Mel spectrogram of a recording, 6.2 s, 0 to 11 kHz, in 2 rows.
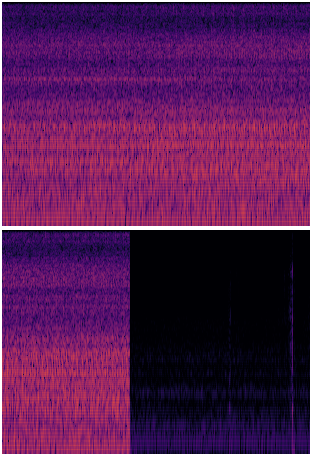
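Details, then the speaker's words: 2010 Audi A4 2.0T Premium Quattro running as-is before a compression test: steady idle with a slightly uneven beat about four times a second; P0303 cylinder 3 misfire, sluggish running, later traced to a stuck-open cylinder 3 fuel injector. "Complaint was that cylinder 3 had a misfire and was running sluggishly, so we're going to do a compression test on it."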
